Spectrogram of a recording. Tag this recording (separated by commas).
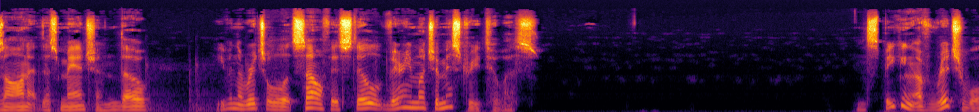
Speech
